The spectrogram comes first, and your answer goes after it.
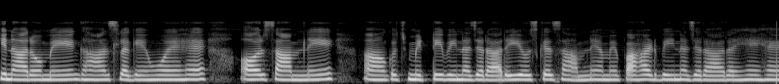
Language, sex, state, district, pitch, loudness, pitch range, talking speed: Hindi, female, Uttar Pradesh, Varanasi, 220 Hz, -15 LUFS, 215-225 Hz, 185 wpm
